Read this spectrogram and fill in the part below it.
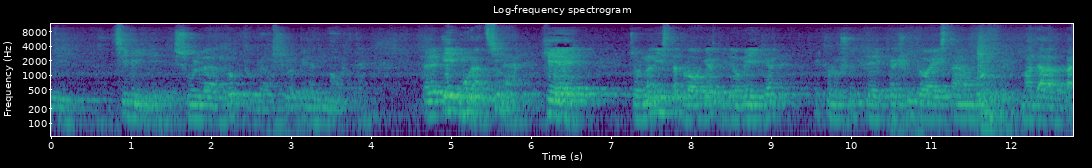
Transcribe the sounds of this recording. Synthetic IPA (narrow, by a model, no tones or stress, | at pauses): t̪i | t͡ʃiviːlisularot̪ːuːɾasulːapeːnad̪imɔ̰rt̪e | emuɾat̪sinakʰeɛ | d͡ʒornalist̪ablɔɡɛrt̪id̪eamɛɾika | ɛkʰːonoʃut̪eɛkːɾeʃuːt̪oaist̪ambulmad̪aːvpa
